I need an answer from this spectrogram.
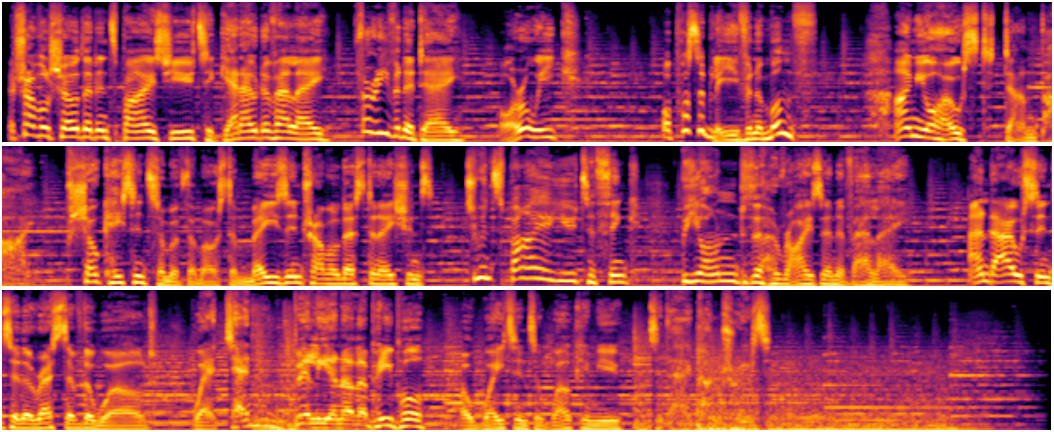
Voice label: documentary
